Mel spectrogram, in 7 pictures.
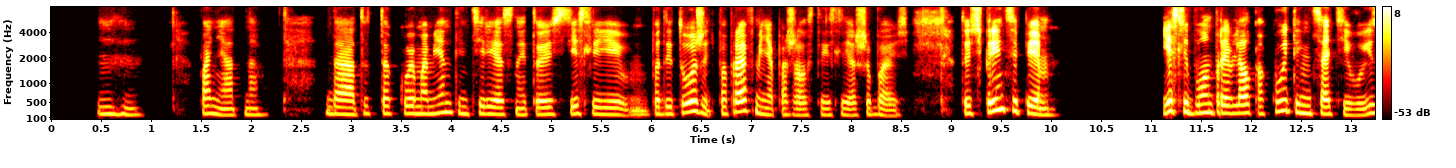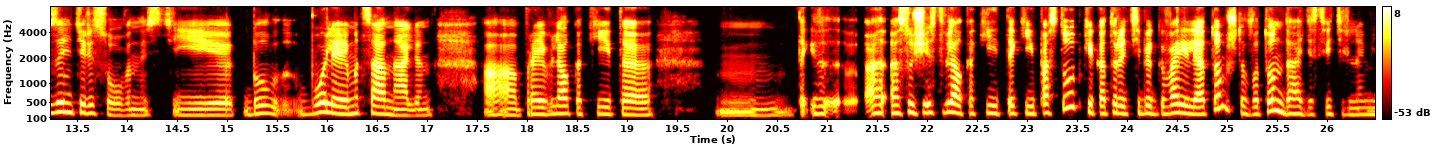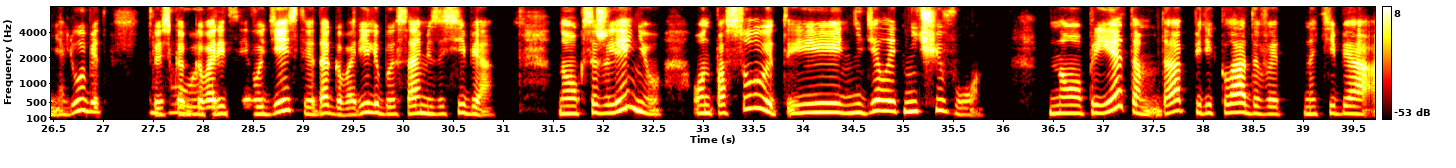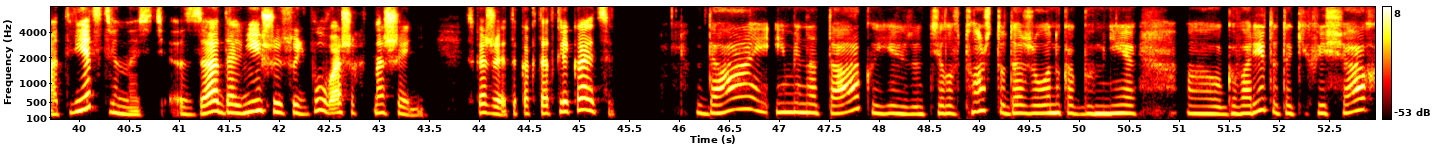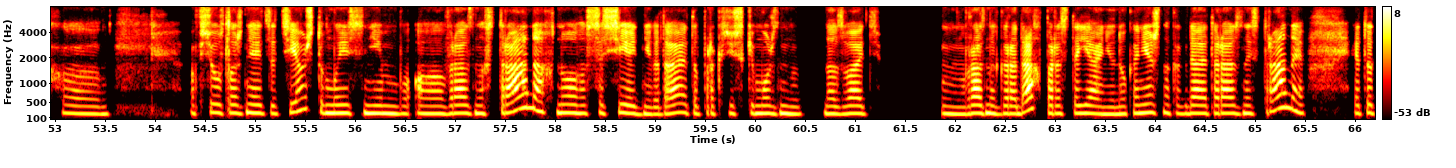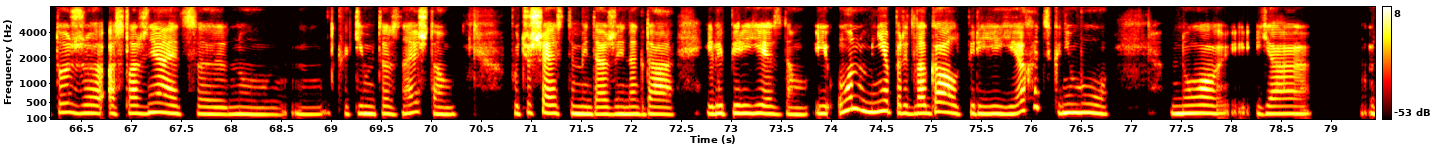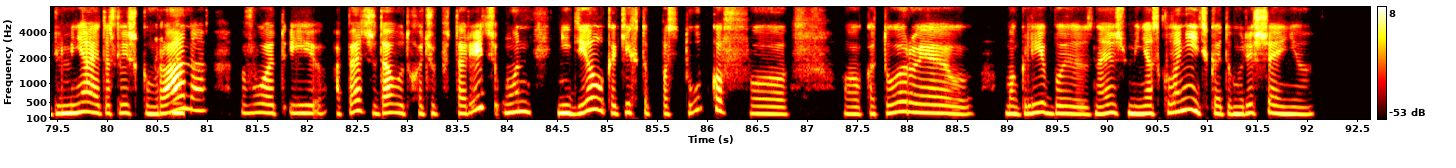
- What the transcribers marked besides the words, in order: other background noise
- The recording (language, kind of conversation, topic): Russian, advice, Как мне решить, стоит ли расстаться или взять перерыв в отношениях?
